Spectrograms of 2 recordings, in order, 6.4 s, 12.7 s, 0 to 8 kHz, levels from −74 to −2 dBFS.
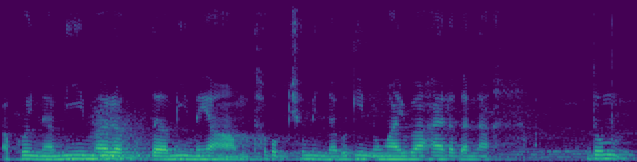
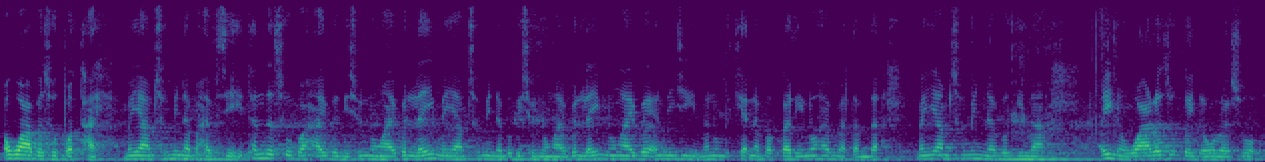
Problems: background conversations at intervals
